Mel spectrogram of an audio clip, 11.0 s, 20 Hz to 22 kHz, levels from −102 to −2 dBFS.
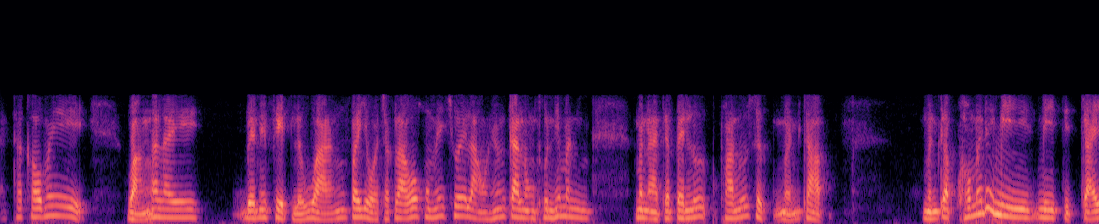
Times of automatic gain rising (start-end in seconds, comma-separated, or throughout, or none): none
